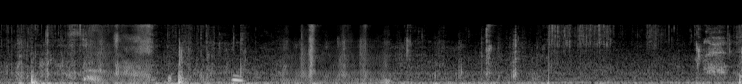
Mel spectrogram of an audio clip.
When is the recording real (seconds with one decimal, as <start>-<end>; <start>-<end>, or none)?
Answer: 0.0-0.9; 1.5-2.8; 3.9-7.4

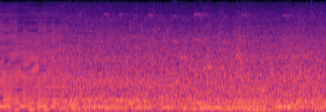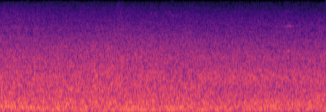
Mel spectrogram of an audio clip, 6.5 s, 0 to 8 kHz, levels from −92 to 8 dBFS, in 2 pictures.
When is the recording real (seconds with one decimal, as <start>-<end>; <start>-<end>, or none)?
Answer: 0.6-6.5

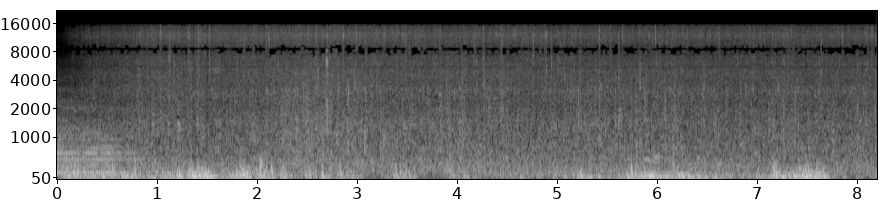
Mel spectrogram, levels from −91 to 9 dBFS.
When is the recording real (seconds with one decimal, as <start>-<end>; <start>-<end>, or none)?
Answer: 0.0-8.2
